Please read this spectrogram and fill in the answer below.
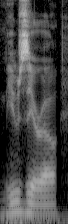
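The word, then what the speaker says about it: μ0: out to be mu0 that's how this is pronounced mu0 I over 2i R and mu0 is the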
